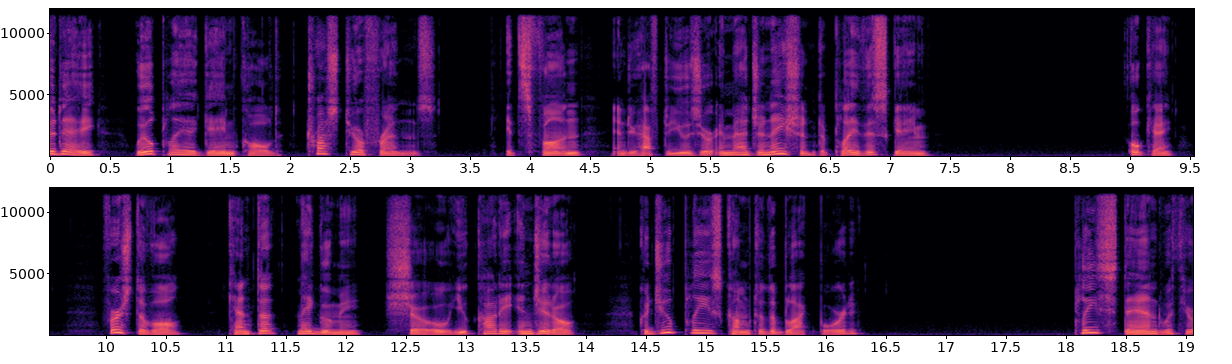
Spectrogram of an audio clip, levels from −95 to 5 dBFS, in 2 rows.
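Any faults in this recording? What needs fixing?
Nothing stood out on listening to this speech recording, so there is nothing here that needs fixing.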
